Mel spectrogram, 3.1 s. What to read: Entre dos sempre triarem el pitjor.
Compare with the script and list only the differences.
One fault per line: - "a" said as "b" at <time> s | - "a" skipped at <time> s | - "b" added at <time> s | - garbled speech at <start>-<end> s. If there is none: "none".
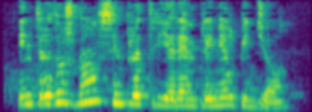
- "mals" added at 0.8 s
- "primer" added at 2.0 s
